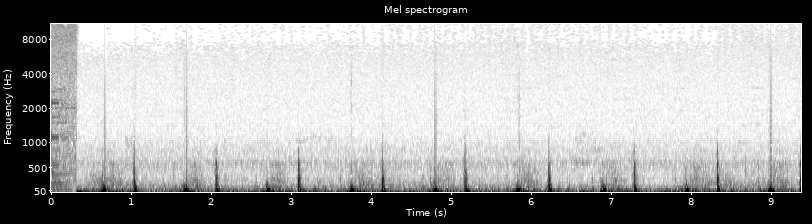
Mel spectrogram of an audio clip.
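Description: Regular heartbeat about 58 a minute with a rough midsystolic murmur between the heart sounds, typical of aortic stenosis.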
